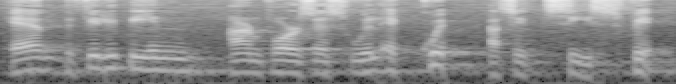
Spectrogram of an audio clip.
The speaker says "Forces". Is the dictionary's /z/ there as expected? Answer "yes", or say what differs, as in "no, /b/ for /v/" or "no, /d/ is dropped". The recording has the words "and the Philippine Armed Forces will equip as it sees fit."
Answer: no, /s/ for /z/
